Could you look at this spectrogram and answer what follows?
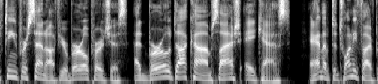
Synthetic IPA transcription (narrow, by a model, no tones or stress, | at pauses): ftĩnpʰə˞sɛ̃ɾ̃ɔfjə˞bɜ˞oʊpʰɜ˞t͡ʃɨ̰sɨt̚b̥ɜ˞oʊdɑt̚kʰɑ̃mslæʃḛɪkʰæ̰st | ɨ̃nʌp̚tɨtʰw̥ɛ̃ɾ̃ifaɪv̥pʰ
